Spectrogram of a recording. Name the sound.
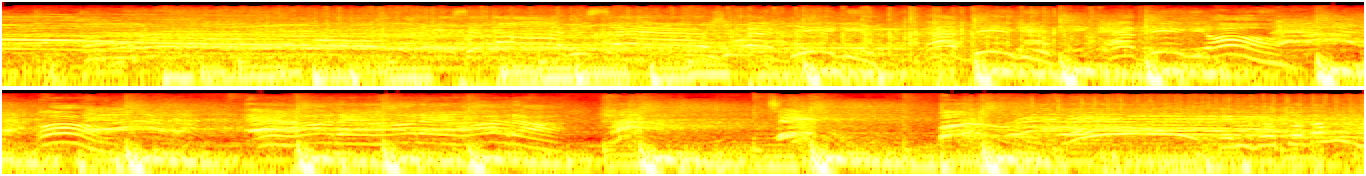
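crowd applause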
